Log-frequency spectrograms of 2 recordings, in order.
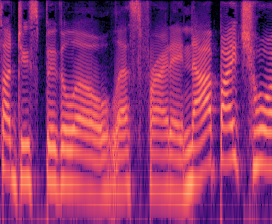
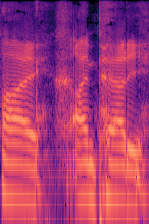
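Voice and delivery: manly-sounding voice, lower; 6 semitones lower than usual. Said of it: "She may have a masculine voice".

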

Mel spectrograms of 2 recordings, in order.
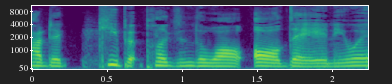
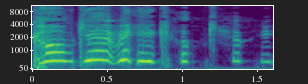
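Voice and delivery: very high, desperate shrieking scream. Retelling a phone call made from the street, reenacting screaming into the phone. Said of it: "screaming into my phone".

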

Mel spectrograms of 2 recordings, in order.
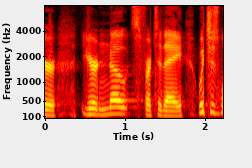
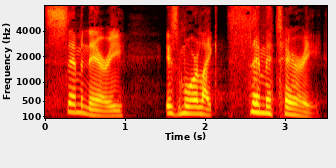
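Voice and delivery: ordinary talk, nothing marked

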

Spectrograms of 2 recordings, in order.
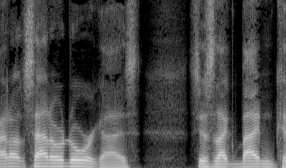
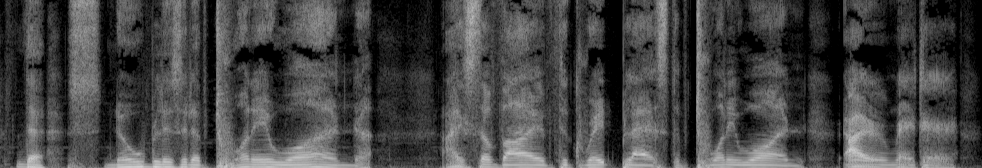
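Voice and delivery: put-on pirate voice, low and slow; 3 semitones lower, 3 dB quieter than usual. Closing the snow journal recap, jokingly slipping into a put-on pirate voice. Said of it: "I don't know why I fucking did a pirate".

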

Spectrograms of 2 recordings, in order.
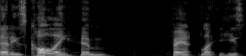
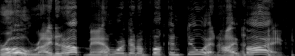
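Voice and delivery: put-on young boy voice, higher and louder; 6 semitones higher, 4 dB louder than usual. Describing a writing room like a boy factory, imitating a 12-year-old boy. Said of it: "He's like".

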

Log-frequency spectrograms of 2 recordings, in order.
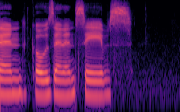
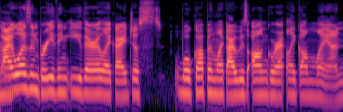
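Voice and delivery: ordinary talk

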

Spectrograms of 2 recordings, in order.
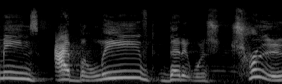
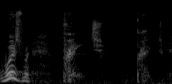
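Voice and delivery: put-on whisper, much quieter than surrounding speech; 5 semitones lower, 14 dB quieter than usual. Retelling how a man on a Jeep urged you to preach, imitating someone whispering. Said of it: "but he's just whispering".

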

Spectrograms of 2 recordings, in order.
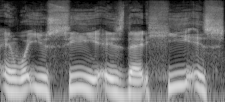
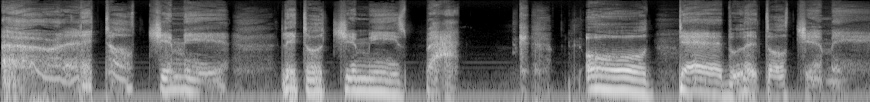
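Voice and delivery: taunting, mocking spider voice; 3 dB quieter than usual. Speaker telling a comic story in which a spider starts talking: spider voice. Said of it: "You assume it's the spider go".

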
